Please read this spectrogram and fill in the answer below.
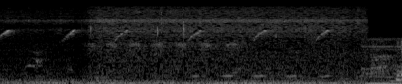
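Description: Wheat-flour gulab jamun balls sizzling as they fry in hot ghee in an iron kadhai, a steady hiss that grows fuller about a second in. A bird calls over it with short rising chirps, repeated about every half second.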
